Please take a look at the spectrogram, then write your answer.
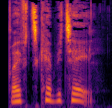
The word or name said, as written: DRIFTSKAPITAL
